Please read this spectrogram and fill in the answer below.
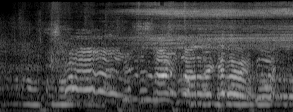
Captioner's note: yelling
